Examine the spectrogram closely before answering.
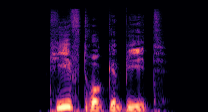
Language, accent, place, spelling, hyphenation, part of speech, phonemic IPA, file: German, Germany, Berlin, Tiefdruckgebiet, Tief‧druck‧ge‧biet, noun, /ˈtiːfdʁʊkɡəˌbiːt/, De-Tiefdruckgebiet.ogg
- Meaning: low pressure area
